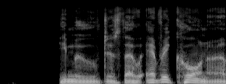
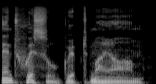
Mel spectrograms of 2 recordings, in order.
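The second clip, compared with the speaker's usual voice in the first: ordinary delivery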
